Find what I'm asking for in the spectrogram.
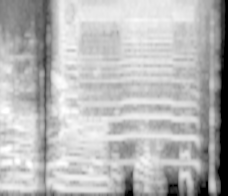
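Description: Geese honking loudly, a short nasal honk followed by a longer, drawn-out wavering call and a brief final squawk, with no other sounds around them.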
